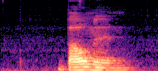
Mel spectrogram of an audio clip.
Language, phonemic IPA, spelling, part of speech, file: German, /baʊ̯məln/, baumeln, verb, De-baumeln.ogg
- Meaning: 1. to dangle, to hang slack (swaying slightly) 2. to relax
